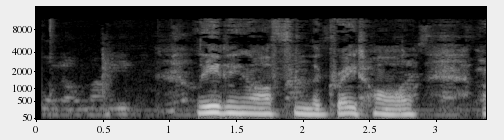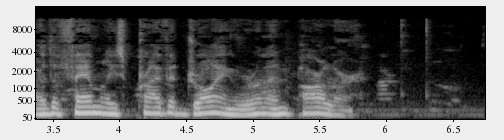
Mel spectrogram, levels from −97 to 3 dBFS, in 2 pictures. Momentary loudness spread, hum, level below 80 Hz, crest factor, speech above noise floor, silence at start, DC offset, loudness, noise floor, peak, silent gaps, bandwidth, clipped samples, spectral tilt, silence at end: 17 LU; none; -62 dBFS; 18 dB; 31 dB; 0.05 s; under 0.1%; -26 LUFS; -56 dBFS; -8 dBFS; none; 11.5 kHz; under 0.1%; -7.5 dB/octave; 0.75 s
